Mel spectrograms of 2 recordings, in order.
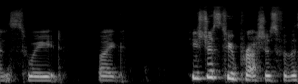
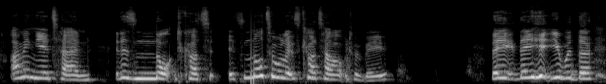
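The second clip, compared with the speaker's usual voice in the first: ordinary delivery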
